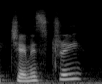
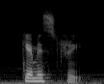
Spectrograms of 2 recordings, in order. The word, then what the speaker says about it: chemistry: CH e mi STR why can I say chemistry no the pronunciation is chemistry now here this is ch our ome can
